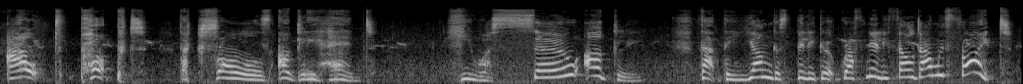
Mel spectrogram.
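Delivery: slow, suspenseful picture-book telling; dramatic children's storytelling. A narrator's reading. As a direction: stretch it out and build to the fright.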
